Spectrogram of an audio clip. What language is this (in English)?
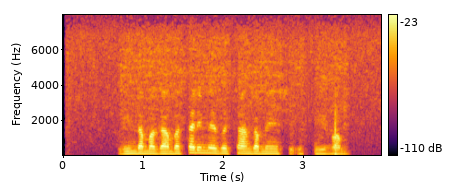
Kinyarwanda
